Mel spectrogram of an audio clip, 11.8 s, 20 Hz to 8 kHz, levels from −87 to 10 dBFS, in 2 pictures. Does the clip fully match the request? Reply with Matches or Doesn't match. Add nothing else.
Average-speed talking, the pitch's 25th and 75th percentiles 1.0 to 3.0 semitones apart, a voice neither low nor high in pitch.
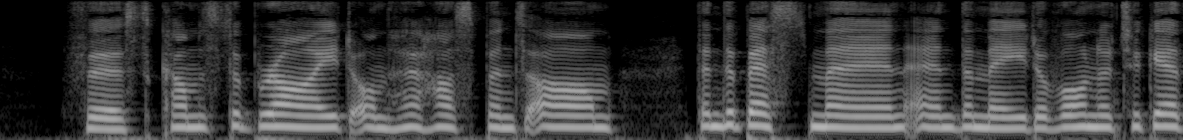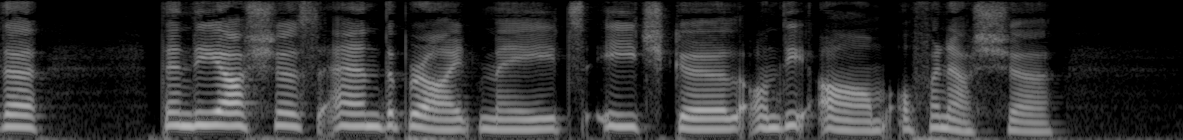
Doesn't match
